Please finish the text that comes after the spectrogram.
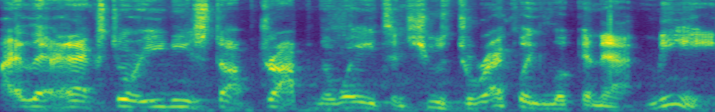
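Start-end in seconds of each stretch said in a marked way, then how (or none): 0.0-2.0 high-pitched, loud screaming, acted out. Retelling how a neighbor in the gym yelled at everybody: imitating a neighbor screaming. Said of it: "screaming at".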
